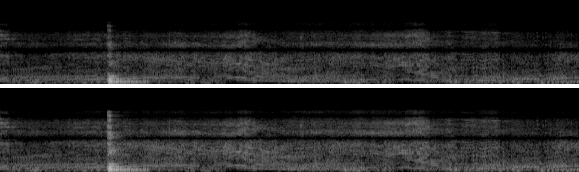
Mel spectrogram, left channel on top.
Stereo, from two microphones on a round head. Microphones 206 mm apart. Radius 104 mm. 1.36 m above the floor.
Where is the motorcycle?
10° right (ahead or behind).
